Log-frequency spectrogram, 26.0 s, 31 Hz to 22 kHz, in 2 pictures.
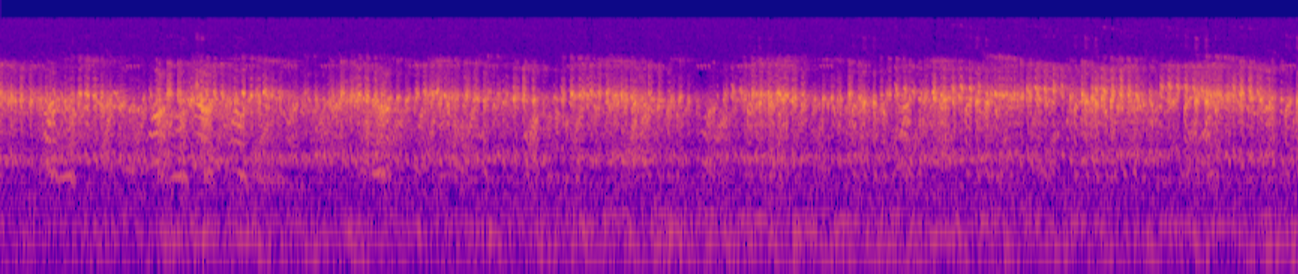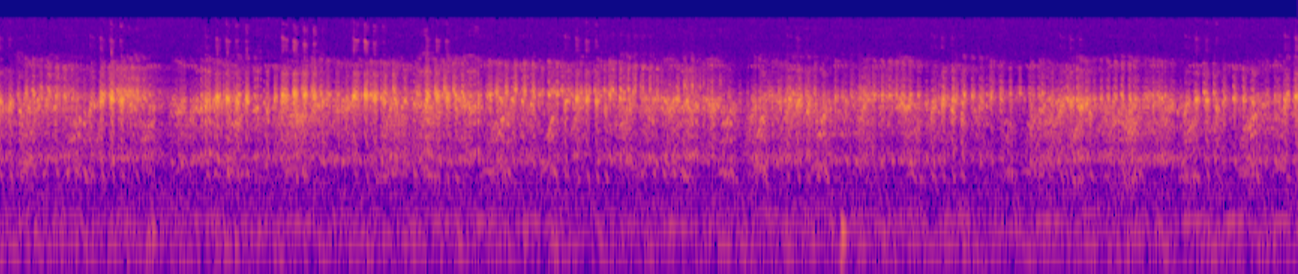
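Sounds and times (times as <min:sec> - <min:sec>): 
frogs calling in a dense chorus of pulsed croaks and trills: 0:00.0 - 0:25.9.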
